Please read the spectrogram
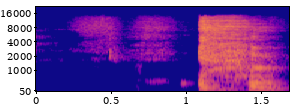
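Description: A short throaty cough sequence from a person with a cold: a soft rasping breath, then two loud, harsh coughs in quick succession, with no talking.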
